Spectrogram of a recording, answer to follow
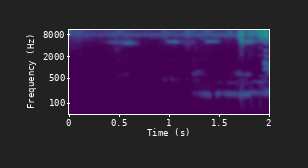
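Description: Faint insect chirping: a short, high chirp repeated about two to three times a second over quiet room tone, with a faint voice starting about a second in.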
